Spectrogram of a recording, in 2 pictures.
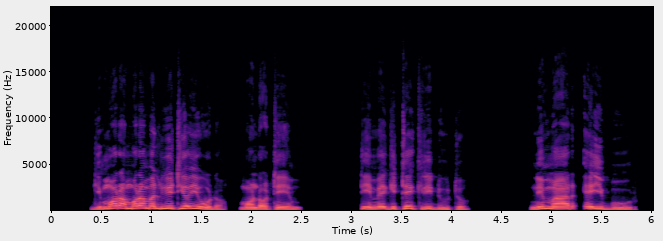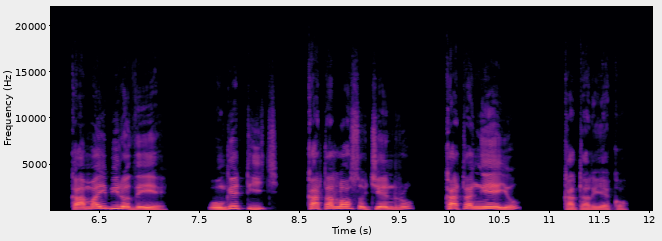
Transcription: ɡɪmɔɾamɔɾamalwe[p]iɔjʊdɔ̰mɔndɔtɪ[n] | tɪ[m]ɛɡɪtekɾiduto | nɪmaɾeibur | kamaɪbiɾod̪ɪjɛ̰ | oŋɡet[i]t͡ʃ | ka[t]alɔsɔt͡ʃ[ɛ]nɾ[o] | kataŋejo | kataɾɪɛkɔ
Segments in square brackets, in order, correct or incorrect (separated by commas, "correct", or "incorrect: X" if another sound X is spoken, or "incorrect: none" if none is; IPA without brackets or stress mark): incorrect: t, incorrect: m, correct, correct, correct, incorrect: e, correct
